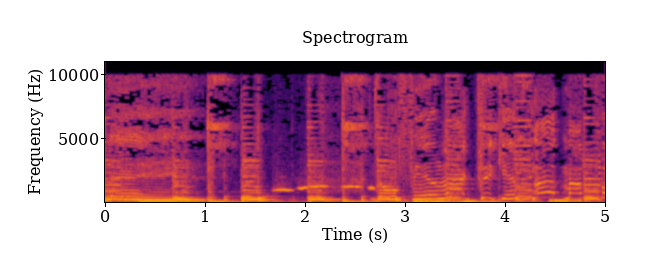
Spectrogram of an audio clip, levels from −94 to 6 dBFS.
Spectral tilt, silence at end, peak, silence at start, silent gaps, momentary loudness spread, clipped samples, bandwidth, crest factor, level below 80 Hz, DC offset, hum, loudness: -4.5 dB/octave; 0 s; -8 dBFS; 0 s; none; 4 LU; under 0.1%; 10.5 kHz; 12 dB; -42 dBFS; under 0.1%; none; -20 LUFS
